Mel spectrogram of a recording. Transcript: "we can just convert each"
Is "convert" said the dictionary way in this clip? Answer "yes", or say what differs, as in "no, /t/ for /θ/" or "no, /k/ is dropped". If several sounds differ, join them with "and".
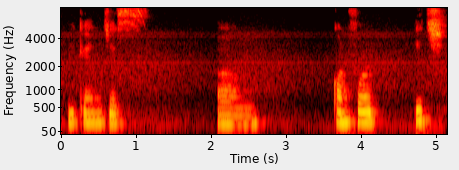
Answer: no, /f/ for /v/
